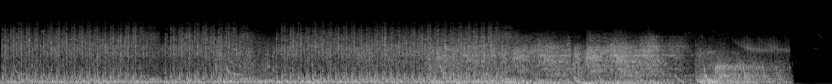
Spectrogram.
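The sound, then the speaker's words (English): Enemy gunfire in an animated war series: dense, continuous bursts of rapid shots and booming blasts roar loudly without a break for about eight seconds, then cut off abruptly into silence. “We have reports of enemy fire. Something must be going on.”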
